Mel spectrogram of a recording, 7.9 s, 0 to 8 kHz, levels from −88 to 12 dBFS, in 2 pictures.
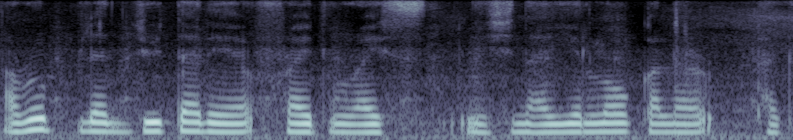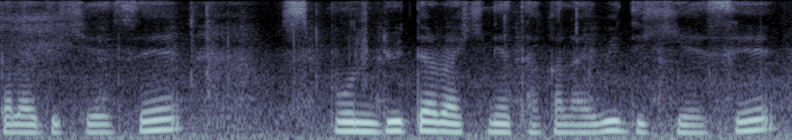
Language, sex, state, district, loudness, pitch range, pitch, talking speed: Nagamese, female, Nagaland, Dimapur, -15 LUFS, 175-195 Hz, 180 Hz, 160 wpm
